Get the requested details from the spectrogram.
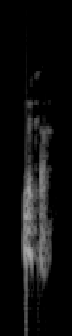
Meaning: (noun) 1. An unsteady flash of light 2. A short moment; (verb) To burn or shine unsteadily, or with a wavering light
- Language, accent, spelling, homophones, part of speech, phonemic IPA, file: English, Southern England, flicker, Flickr, noun / verb, /ˈflɪkə/, LL-Q1860 (eng)-flicker.wav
